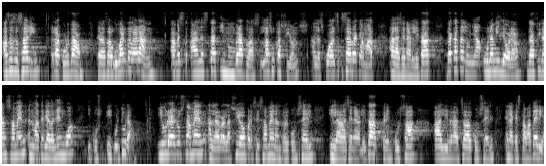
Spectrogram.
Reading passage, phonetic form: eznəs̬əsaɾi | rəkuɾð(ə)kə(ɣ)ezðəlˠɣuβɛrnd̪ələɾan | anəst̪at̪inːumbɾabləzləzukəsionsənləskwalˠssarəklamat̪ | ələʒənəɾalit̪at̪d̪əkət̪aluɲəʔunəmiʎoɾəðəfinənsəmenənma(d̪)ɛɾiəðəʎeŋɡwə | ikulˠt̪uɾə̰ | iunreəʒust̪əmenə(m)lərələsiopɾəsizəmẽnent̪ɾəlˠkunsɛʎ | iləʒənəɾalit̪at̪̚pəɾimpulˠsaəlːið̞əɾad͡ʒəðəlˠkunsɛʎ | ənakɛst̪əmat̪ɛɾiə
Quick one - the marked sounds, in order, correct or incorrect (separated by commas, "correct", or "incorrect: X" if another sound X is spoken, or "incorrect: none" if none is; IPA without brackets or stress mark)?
incorrect: a, incorrect: ð, incorrect: t̪, incorrect: n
